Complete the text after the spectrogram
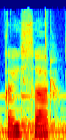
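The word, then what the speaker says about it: Caesar: Takže eh, v západní Evropě se, se, se vyslovuje kikero, kajsar, takhle.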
